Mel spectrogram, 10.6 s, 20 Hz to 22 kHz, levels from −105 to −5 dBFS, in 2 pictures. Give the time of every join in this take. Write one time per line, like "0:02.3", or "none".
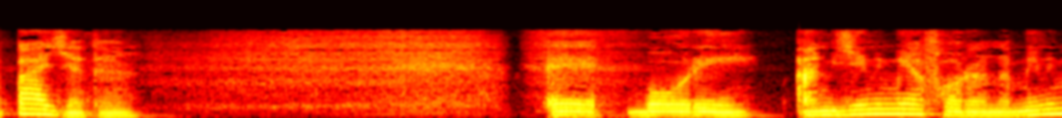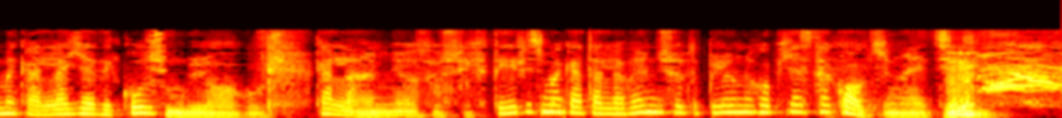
0:03.9
0:06.9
